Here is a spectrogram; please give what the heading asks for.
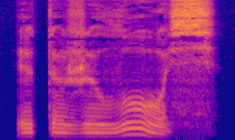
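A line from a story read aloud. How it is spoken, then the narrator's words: Quiet. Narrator (Russian): тихо сказал Иван Кузьмич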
